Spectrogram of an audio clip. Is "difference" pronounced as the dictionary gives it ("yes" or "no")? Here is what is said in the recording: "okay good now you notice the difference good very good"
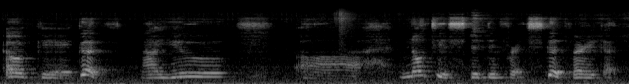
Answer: yes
